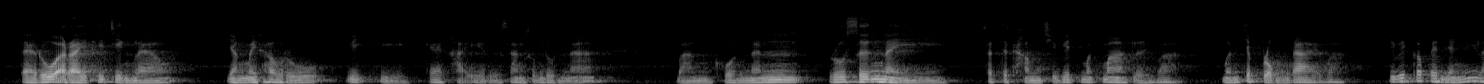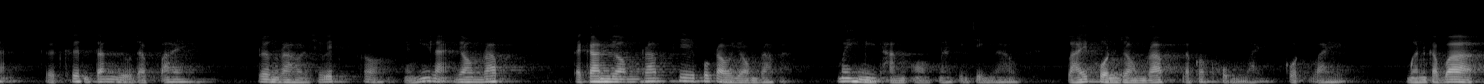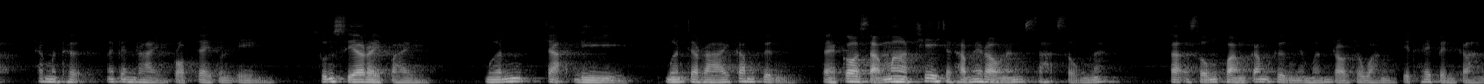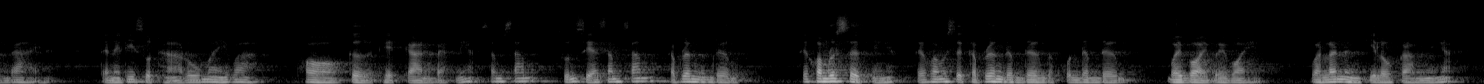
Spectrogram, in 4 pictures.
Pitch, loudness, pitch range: 105 Hz, -32 LUFS, 95-120 Hz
